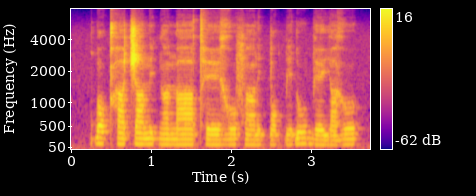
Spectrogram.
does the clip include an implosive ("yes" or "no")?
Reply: yes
